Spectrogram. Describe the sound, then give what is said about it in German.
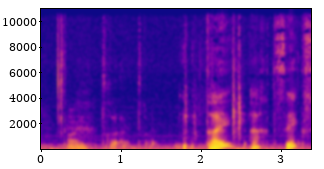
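A phone number with the Ulm area code being tapped in on a phone to call a radio station: several short, soft key clicks at an uneven pace, with brief bursts of voices speaking over the taps. “Naja, ich lasse ihn mal tippen.”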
